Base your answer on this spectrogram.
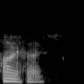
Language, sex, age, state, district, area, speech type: Assamese, male, 45-60, Assam, Udalguri, rural, conversation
